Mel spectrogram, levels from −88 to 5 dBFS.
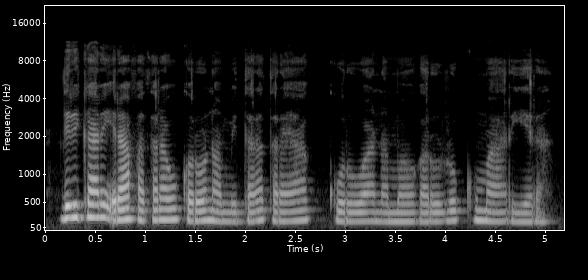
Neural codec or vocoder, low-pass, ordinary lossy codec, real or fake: none; none; none; real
